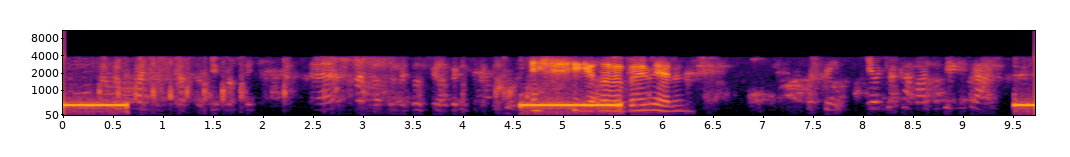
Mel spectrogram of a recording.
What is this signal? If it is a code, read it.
Ringback tone (Europe, 425 Hz), with speech.
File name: out- -2017- - - .90597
